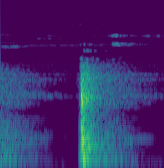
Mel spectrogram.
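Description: A single heavy knock as a heavy metal door knocker is lifted and let fall against a massive oak door at a home's main entrance, sharp, with a short resonant ring fading in the quiet afterward.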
